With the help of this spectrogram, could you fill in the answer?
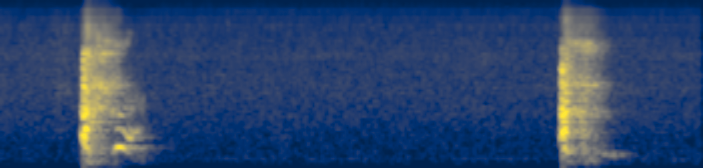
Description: sneezing..used sneezing powder.. sneezed so hard my back hurts.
